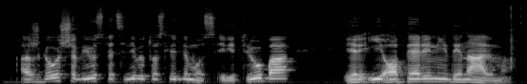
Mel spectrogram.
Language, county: Lithuanian, Alytus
